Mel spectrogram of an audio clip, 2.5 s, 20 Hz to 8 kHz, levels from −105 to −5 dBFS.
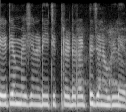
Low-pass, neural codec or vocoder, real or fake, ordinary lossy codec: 7.2 kHz; none; real; none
